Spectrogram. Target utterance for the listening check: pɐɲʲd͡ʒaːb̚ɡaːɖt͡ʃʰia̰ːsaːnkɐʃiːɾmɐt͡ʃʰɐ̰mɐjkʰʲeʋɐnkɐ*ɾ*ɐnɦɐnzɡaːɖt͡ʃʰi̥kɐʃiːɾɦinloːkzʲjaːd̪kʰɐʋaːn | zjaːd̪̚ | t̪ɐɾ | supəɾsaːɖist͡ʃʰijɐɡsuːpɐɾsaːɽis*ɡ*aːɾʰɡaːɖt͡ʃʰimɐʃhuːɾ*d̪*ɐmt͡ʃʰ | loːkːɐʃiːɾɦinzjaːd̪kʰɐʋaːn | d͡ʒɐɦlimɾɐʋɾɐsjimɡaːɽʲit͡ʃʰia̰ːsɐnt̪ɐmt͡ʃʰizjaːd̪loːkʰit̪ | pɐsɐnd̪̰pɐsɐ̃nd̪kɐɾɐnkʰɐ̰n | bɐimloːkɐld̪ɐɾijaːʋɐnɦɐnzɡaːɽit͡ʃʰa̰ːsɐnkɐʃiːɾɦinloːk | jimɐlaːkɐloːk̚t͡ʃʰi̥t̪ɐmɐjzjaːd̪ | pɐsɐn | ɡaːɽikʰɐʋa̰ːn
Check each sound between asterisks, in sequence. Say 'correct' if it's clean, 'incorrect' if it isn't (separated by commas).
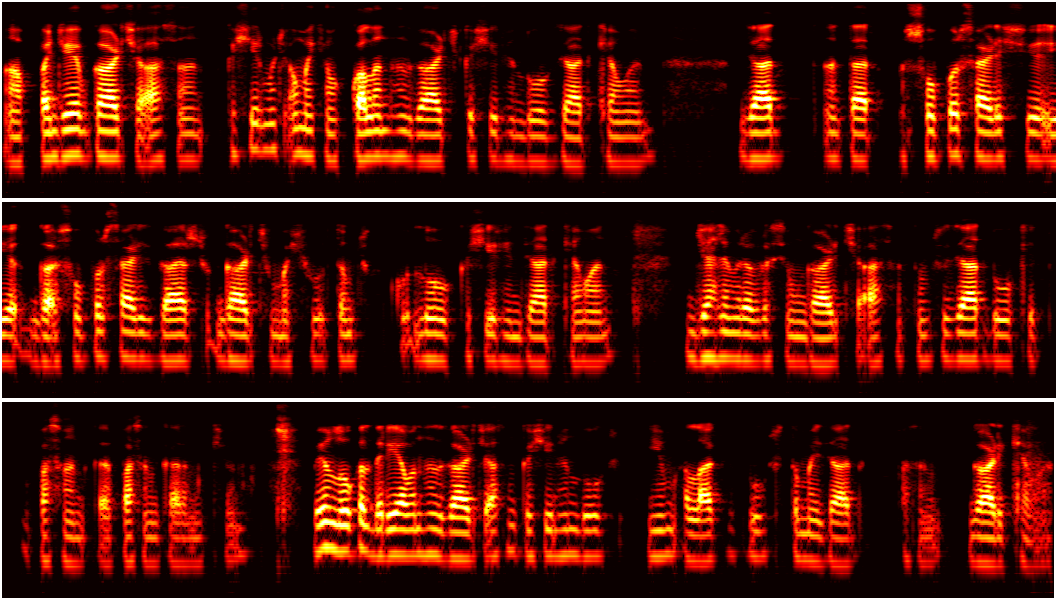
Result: incorrect, correct, incorrect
